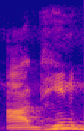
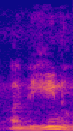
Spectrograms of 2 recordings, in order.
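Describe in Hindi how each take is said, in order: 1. पहला स्वर लंबा है। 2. पहला स्वर छोटा है। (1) "आधीन बोलते हैं तो यह अशुद्ध उच्चारण है" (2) "इसका शुद्ध उच्चारण क्या होगा? अधीन होगा"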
